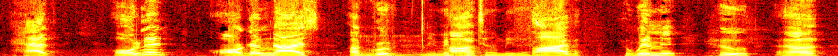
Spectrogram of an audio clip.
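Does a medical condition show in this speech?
Yes: stroke; over 2.5 years since onset; speech affected.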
